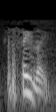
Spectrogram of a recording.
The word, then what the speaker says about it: phthalate: administration, or the flexible tubes, are made with phthalates. And if they want to know how to spell it, it's P-H-T-H-A-L-A-T-E, phthalate.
